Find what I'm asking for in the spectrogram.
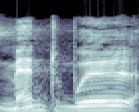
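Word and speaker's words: Mandeville: So, jetzt kommen wir zu, zu dem Autor, der, äh, der wird auch unterschiedlich ausgesprochen. Also eigentlich, äh, weil er in England schl schlussendlich tätig war, als er das geschrieben hat. Ähm, es ist Mantwill, aber er ist tatsächlich ein Holländer.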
